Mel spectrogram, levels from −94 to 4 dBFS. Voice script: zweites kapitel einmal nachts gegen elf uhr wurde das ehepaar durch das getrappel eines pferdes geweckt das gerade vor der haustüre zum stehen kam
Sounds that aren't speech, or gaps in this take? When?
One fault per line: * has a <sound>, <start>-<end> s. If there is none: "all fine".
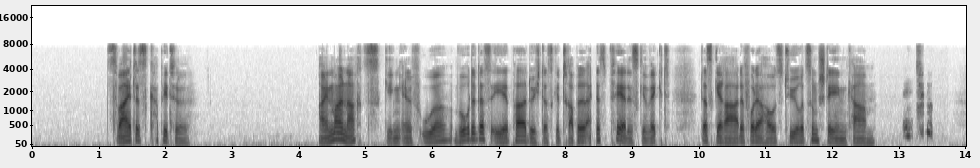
* has a dropout, 8.4-8.5 s
* has a sneeze, 13.1-13.5 s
